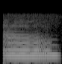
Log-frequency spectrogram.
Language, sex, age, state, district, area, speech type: Assamese, female, 18-30, Assam, Charaideo, rural, conversation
